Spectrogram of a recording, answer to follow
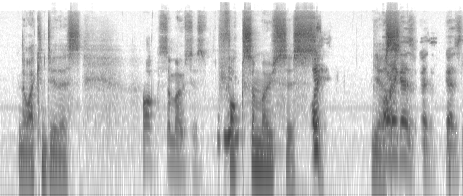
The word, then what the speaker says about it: Foxosomos: Foxosomos.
